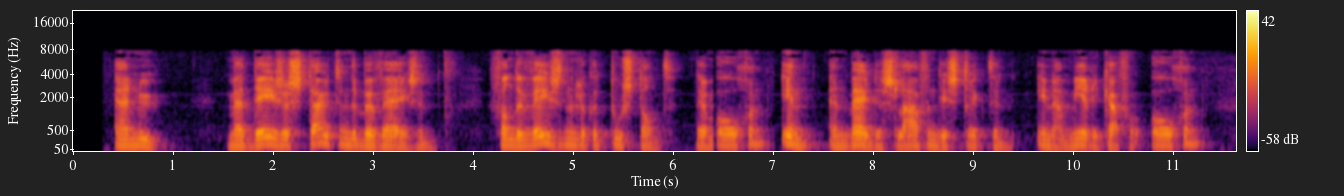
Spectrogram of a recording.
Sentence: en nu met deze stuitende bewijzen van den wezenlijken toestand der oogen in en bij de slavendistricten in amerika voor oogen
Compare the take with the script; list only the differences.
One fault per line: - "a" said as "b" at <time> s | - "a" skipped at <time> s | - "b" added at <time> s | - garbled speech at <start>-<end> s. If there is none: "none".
none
